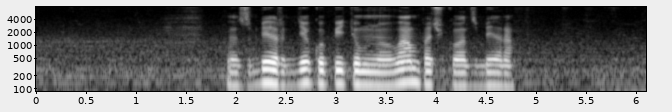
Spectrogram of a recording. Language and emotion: Russian, neutral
